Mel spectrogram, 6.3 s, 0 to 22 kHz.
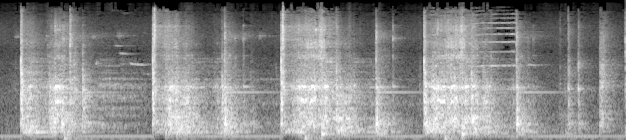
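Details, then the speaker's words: Craftsman LT2000 mower with a Briggs & Stratton 19.5 OHV engine, hard to turn over. Short, labored starter bursts with whine; the flywheel stops as if hitting a wall of compression and never fires. Faulty compression release on the camshaft. "A moment ago I had the camera focused on my Craftsman LT2000 lawnmower, and as you observed from that video clip, I'm having difficulty turning the engine over. It doesn't want to start."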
